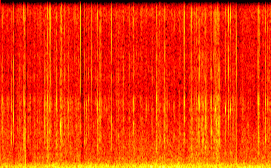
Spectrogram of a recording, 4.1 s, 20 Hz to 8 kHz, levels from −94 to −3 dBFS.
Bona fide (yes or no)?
yes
